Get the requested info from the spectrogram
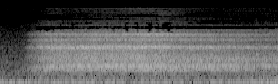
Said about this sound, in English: We're heavy breathing. It's the hatred coming out of my body.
